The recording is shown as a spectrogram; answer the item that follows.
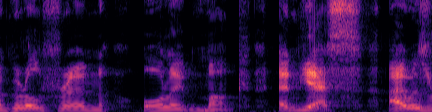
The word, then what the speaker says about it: Munch: old friend all a monk and yes I was right they do pronounce it with that hard C Sound not the Munch although people love to say Munch for some reason but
